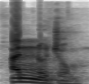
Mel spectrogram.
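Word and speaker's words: النجوم: So now when we pronounce this one, we pronounce it as An-Nujum. This way. You see this one? An-Nujum.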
